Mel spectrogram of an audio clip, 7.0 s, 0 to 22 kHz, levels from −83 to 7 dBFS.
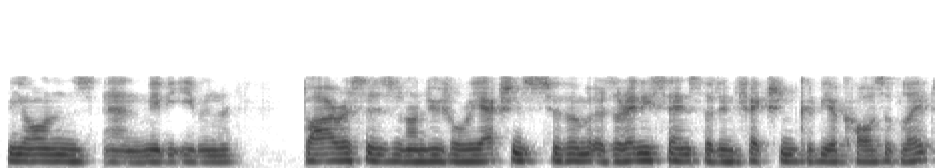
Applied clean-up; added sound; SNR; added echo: neural mask model DeepFilterNet 3.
